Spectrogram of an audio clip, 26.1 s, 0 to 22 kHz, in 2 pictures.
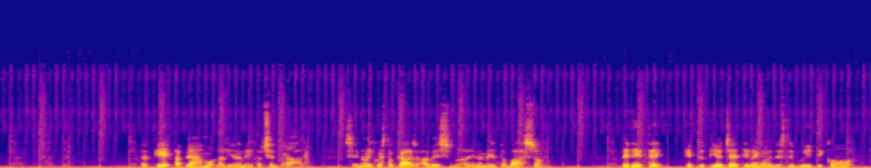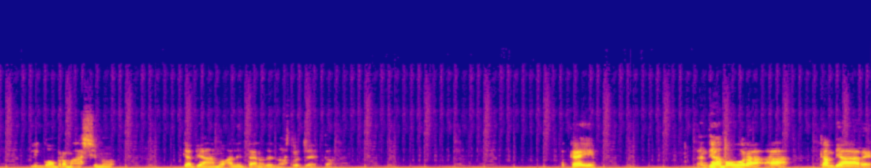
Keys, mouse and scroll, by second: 4.5 ctrl+z, 6.6 click, 7.9 click, 18.4 click, 19.5 click.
